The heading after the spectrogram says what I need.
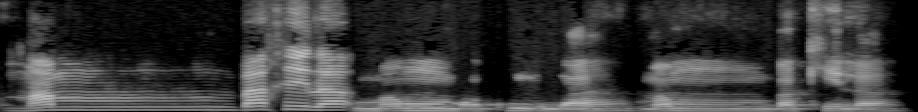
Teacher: নুন সাকিনের পরে বা এসছে, তাই নুন সাকিনকে মিমের দ্বারা পরিবর্তন করে একালি পরিমাণ গুণনা করে পড়তে হয়, একে ইকলাব বলে।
